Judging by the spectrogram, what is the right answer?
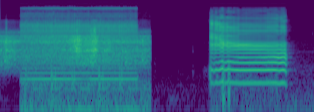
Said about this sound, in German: Das ist nicht der Bergelefant. Das war jetzt wieder unsere Trennhummel.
